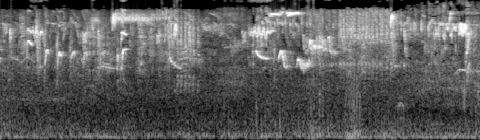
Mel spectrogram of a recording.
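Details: Captive mixed birds, such as goldfinches, gouldian finches, canaries and turacos, in a large planted Danish aviary during breeding. Many thin, high tweets and brief warbled phrases overlap, growing a little louder midway.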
